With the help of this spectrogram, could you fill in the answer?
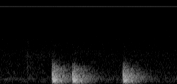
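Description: Three knocks on a drywall ceiling to locate a joist, each a short, low, dull thud with a brief ring. The spot sounds hollow, meaning there is no joist behind it.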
